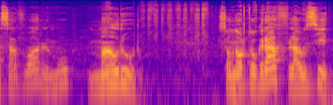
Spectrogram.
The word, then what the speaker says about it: maururu: Maururu, qui veut dire merci, mais aussi gratitude, satisfaction, s'écrit ainsi. Maururu. Comptez bien les U, il y en a 4 en tout. Remarquez qu'il n'y a pas d'occlusive glottale, mais il y a une longueur sur le A.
